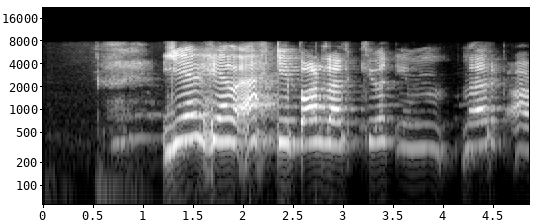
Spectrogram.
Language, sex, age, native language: Icelandic, female, 11, German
